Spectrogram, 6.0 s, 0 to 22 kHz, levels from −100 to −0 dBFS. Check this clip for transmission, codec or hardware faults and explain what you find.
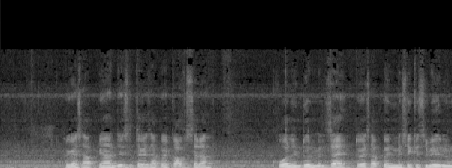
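No faults detected.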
